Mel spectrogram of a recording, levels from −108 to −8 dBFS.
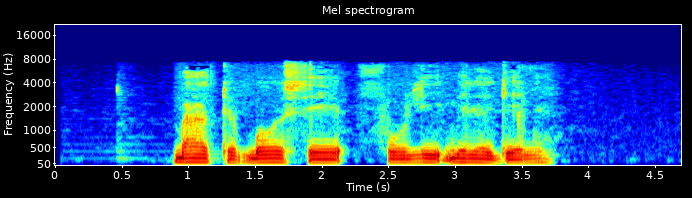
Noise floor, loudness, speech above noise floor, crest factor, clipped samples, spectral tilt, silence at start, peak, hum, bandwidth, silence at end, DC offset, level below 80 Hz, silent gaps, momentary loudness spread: -77 dBFS; -18 LUFS; 60 dB; 18 dB; under 0.1%; -8 dB/octave; 0.9 s; 0 dBFS; none; 7.4 kHz; 1 s; under 0.1%; -46 dBFS; none; 6 LU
